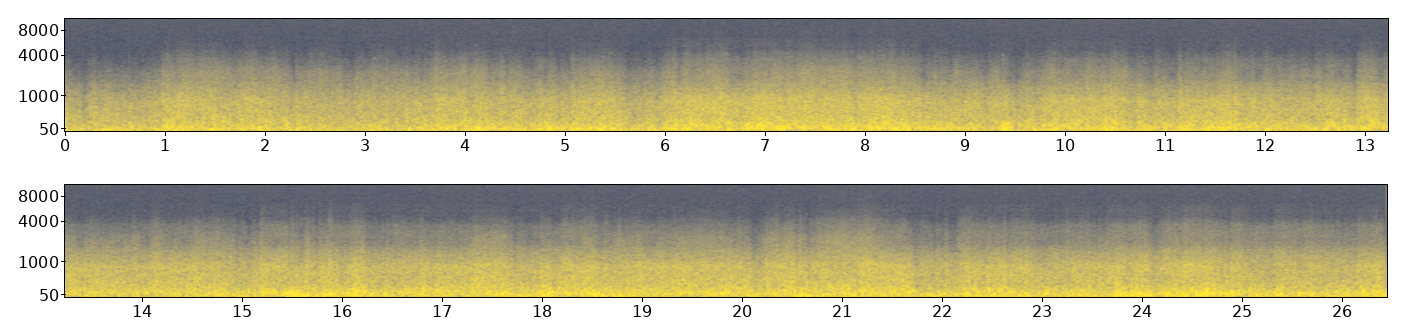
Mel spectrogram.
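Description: Water laps and splashes against rocks nearby.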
